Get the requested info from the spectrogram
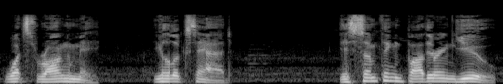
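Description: A man playing a kind, helpful young man in a children's cartoon, speaking in simple, measured scripted lines. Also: medium pitch, lively intonation. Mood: helpful, concerned.

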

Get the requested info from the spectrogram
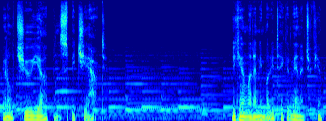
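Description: A man in his twenties playing a soft-spoken, unhinged serial killer in a menacing, mock-polite ASMR role play, close to the microphone. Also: on the low side, level tone, a little fast, music in the background, close to an everyday voice. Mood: quiet menace. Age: 20s. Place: room at home. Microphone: close desk microphone on boom arm.

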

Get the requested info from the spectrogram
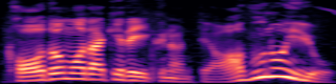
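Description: A man playing an excitable, worrying father in a children's cartoon, with a fretful, animated manner. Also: fairly high pitch, brisk, heavily acted. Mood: worried.

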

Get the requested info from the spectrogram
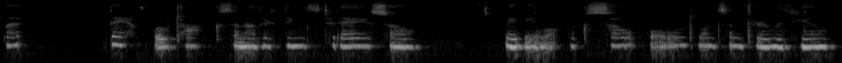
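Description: A woman's voice: high-pitched, level tone, gravelly, exaggerated voice. A young woman playing an evil, ageless witch in an ASMR roleplay, whispering breathily and close with condescending mock pity. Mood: cold, musing. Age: young adult. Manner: slow, hushed, condescending, mock-pitying. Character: evil 142-year-old witch who looks young, coolly predatory. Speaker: ASMR performer. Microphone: close microphone.

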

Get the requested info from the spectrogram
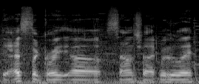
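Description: A man's voice: on the low side, monotone, fairly quick. A man in his twenties giving casual, slangy reaction commentary on a video game, in a laid-back way. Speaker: gaming content creator. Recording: game music behind the voice.

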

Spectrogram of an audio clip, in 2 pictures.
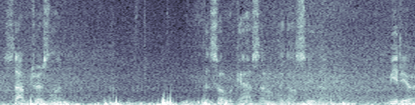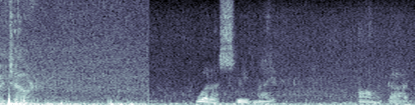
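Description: An older man casually narrating his camping trip, relaxed and rambling with many ums and uhs, recorded outdoors at a campsite. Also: on the low side, slow, pauses often, heavy background noise. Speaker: camping vlogger.

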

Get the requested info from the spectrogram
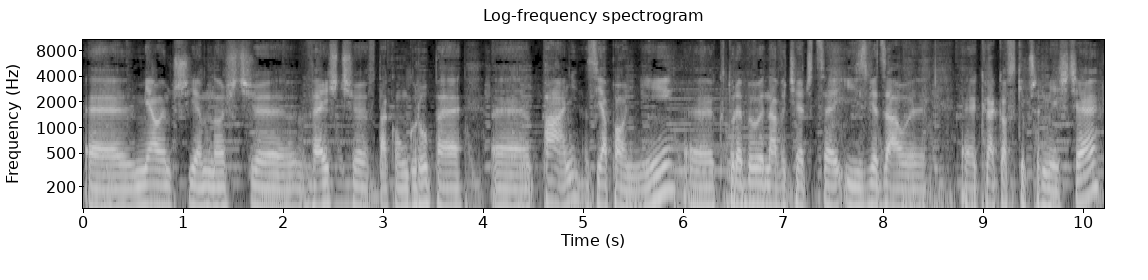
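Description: A man hosting a radio show in casual, chatty talk, with hesitant pauses as he goes. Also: on the low side, steady tone, music in the background. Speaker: radio host.

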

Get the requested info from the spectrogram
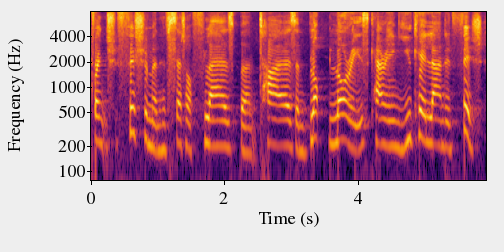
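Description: A woman's voice: mid-range voice, fairly even intonation, slow, slight background noise, poor audio. A woman reading scripted world news as a newsreader.

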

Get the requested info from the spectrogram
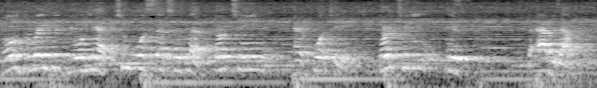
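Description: A high-voiced man teaching barbering, calling out numbered razor strokes as he shaves a client. He is recorded from across a large barbershop on a phone, so his voice is distant and roomy. Music plays clearly in the background. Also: a little slow. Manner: counts off steps while demonstrating on a client. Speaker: barber instructor. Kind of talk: live classroom demonstration. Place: large barbershop classroom, indoors. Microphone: phone camera held by a student a few meters away. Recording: roomy echoey phone audio from across the room.

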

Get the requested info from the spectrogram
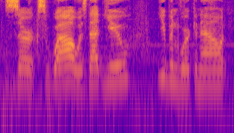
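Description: A woman's voice: on the high side, fairly even intonation, unhurried, music in the background, close to an everyday voice. A woman playing a tough, sardonic half-vampire action heroine in a video game cutscene, wry and mocking.

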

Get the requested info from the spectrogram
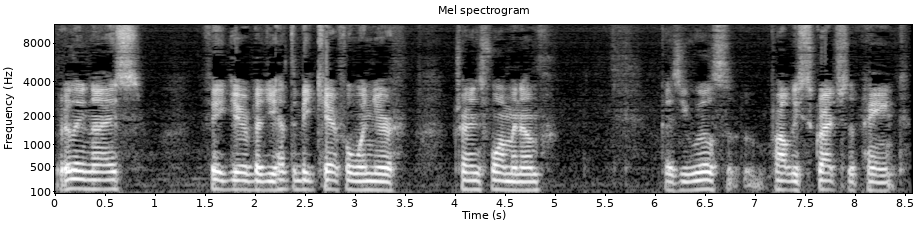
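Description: A man's voice: mid-range voice, completely flat delivery, measured pace. A man giving a rambling, offhand toy review at home at night, recorded on a camera mic. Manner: rambling, offhand, muttering asides. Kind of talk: casual hands-on review. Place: quiet room at home at night.

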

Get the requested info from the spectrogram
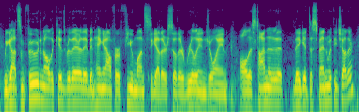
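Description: An upbeat man giving casual, excited narration for a sailing vlog. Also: medium pitch, fast, few pauses, clean tone. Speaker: vlogger narrating a family sailing trip.

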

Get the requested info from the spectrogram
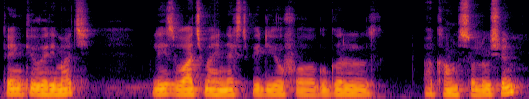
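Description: A man talking through a phone reset step by step in a slow, plain, instructive voice-over with frequent pauses. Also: lowish voice, monotone, dark tone. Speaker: phone repair tutorial host.

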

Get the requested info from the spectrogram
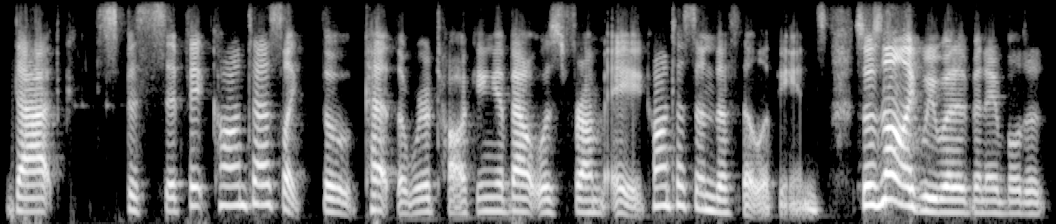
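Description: A woman's voice: on the low side, expressive, moderate pace, few pauses, a bit bright, no room sound, lo-fi sound. A young woman co-hosting a podcast, chatting casually with a rambling, self-deprecating manner and frequent laughter. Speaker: podcast co-host. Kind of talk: casual chat.

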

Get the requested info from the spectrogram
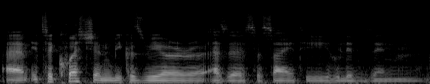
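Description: A man's voice: sits low, flat delivery, moderate pace, warm tone, a little hiss or hum. A man in his thirties with a Persian accent, speaking on a gallery panel in an earnest, rambling way full of fillers and restarts. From Iran. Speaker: panelist and filmmaker. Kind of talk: panel discussion. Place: small gallery room with an audience.

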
